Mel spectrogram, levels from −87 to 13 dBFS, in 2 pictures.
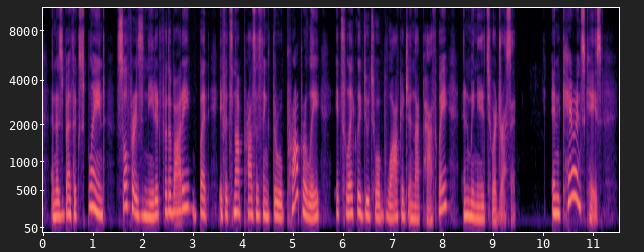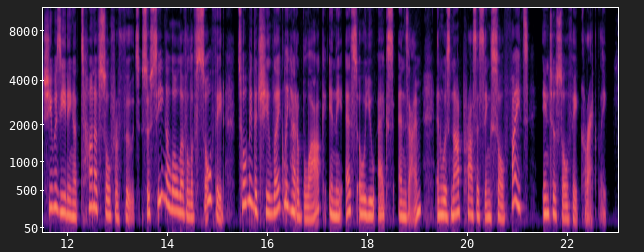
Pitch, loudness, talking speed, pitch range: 180 Hz, -21 LUFS, 180 wpm, 160-215 Hz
